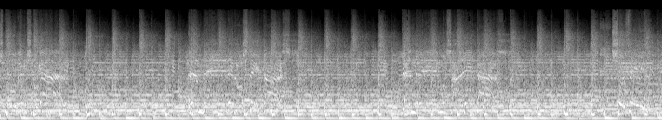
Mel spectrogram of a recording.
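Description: Instrumental surf rock from a garage band, playing continuously with a steady drum beat and bass under gliding guitar lines.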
